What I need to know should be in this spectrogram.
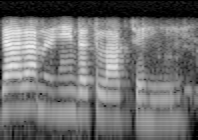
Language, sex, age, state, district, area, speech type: Hindi, female, 45-60, Uttar Pradesh, Prayagraj, rural, conversation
